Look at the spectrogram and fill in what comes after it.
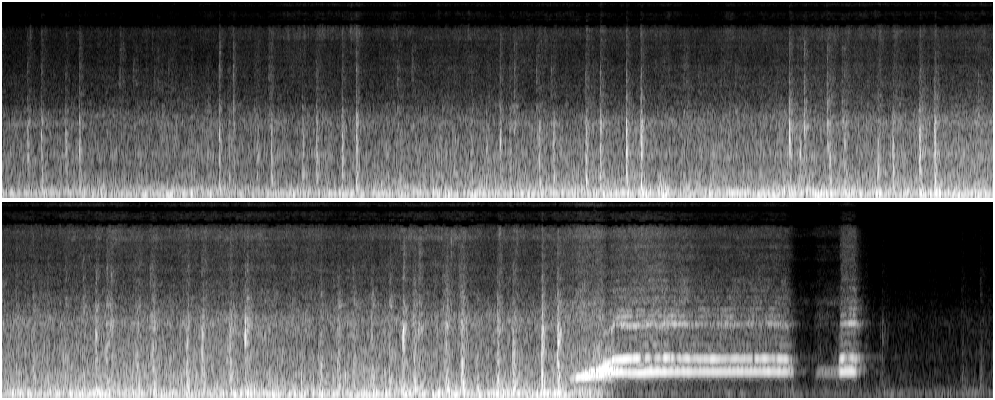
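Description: Miniature railway train running, a steady rumble with rail clicks. About sixteen seconds in the rumble stops and a locomotive's chime whistle slides up into a long blast of about two seconds, followed by one short toot.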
